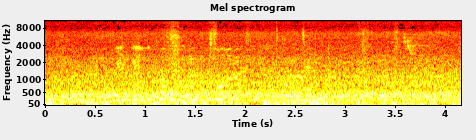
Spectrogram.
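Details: Honey bees at a Khmer honey farm in Cambodia during the flowering honey season, giving a dense, steady, low droning hum that fills the recording without pause, with faint scattered clicks above it.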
